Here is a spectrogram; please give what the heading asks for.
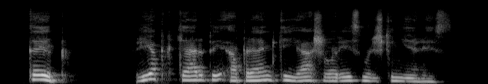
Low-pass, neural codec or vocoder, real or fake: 14.4 kHz; codec, 44.1 kHz, 2.6 kbps, SNAC; fake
